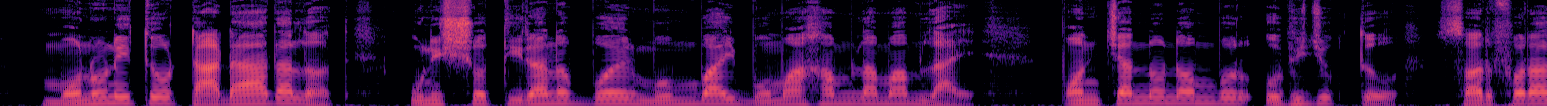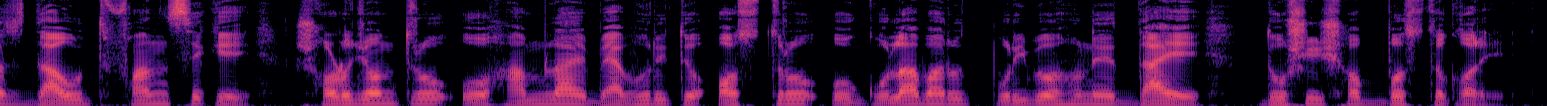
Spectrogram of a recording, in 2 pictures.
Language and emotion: Bengali, neutral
